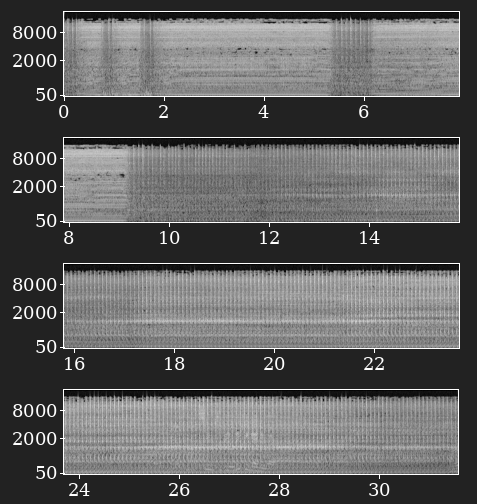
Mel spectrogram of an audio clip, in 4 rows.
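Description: Honda Gyro's 49cc two-stroke engine running: a few revving blips, two stretches held at high revs with a short dip between, then settling about nine seconds in to a steady lower run. The owner says it still needs a fuel filter and a carburettor adjustment.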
